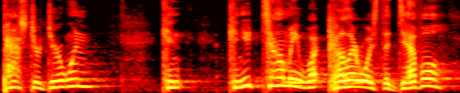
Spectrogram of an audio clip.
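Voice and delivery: lightly voiced small girl asking; little girl. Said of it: "little three or four-year-old girl".

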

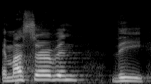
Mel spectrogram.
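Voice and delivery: ordinary talk

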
